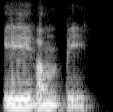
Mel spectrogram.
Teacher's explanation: never be shy about keeping that e deliberately long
